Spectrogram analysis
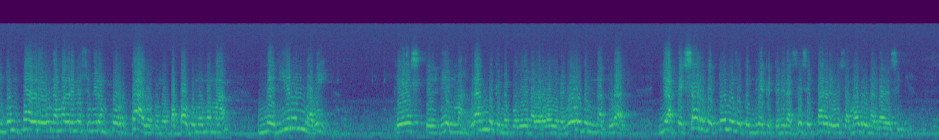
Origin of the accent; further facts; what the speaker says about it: Argentina; no solamente la patria somos los argentinos que hoy estamos sobre el territorio de la patria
